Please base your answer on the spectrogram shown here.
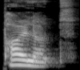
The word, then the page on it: pilot: British English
